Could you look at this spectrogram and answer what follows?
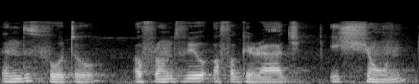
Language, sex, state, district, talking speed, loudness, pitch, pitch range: English, male, Assam, Kamrup Metropolitan, 155 wpm, -18 LUFS, 125 Hz, 110-130 Hz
